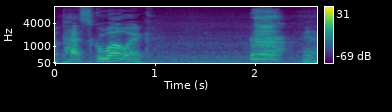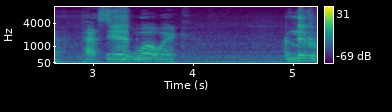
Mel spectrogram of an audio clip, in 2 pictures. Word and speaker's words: Pascoag: to say the town pascoag oh no no it's uh uh pasquoic uh yeah pasteuric i've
